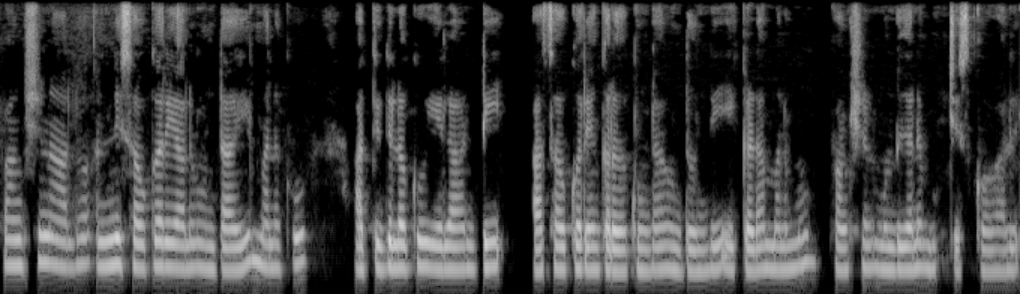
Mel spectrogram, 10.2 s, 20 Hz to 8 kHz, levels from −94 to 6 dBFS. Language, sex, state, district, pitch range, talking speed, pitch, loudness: Telugu, female, Telangana, Karimnagar, 185-210 Hz, 105 wpm, 195 Hz, -22 LUFS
